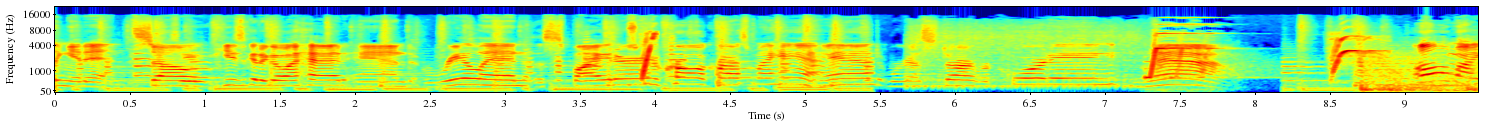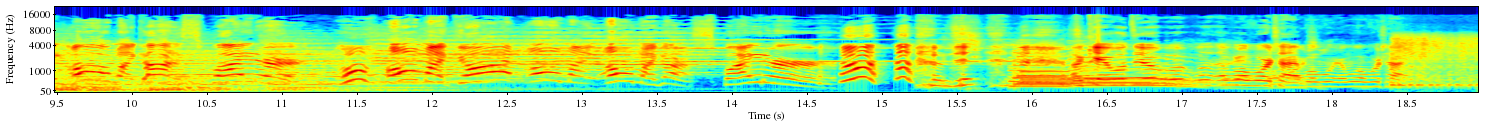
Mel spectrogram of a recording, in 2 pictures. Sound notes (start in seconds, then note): 14.7 laughing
